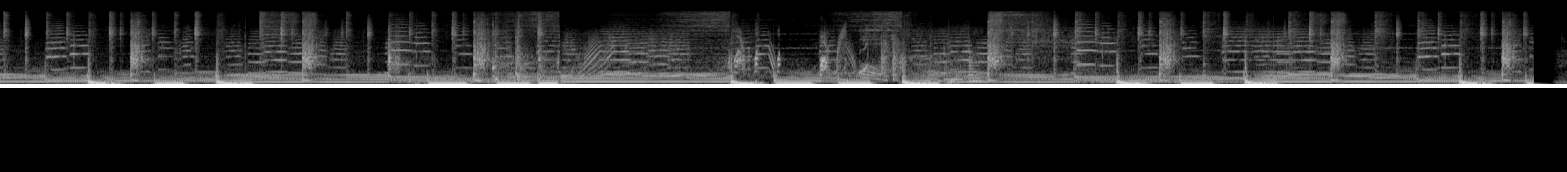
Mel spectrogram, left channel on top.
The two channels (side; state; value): right; silent; 62 dB below the other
